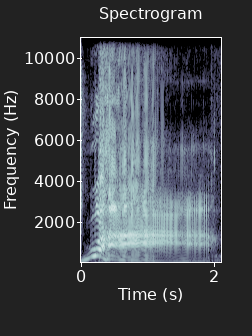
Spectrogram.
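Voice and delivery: slow, loud evil cackle; sneering panto villain. Acted. Villain cackle after spell.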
